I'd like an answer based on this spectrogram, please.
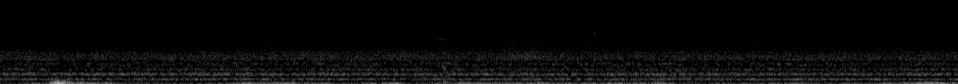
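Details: Bees foraging on willow in bloom in spring make a constant humming drone with stacked steady tones, broken by one sharp low knock early on and faint low rumbles.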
